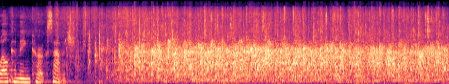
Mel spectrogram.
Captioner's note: applause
